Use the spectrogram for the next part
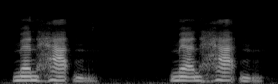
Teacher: the last syllable, is really just the N sound. So the letter A there is representing the schwa sound.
